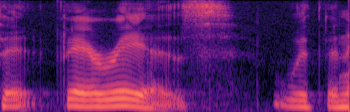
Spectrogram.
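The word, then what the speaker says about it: Pharez: r z I would think it would be Perez but they actually pronounced it FZ with an F so FZ was born first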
